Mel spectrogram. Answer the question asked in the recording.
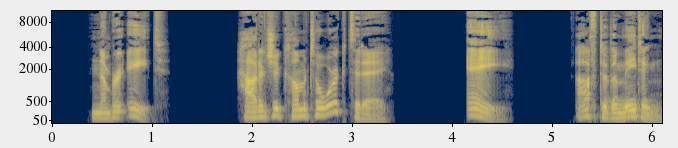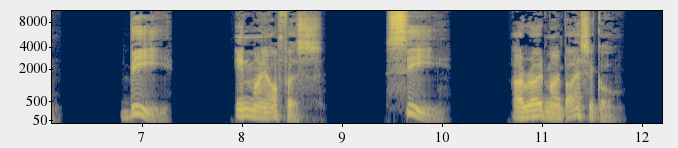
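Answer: C: I rode my bicycle.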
